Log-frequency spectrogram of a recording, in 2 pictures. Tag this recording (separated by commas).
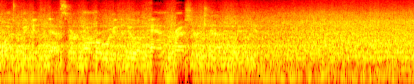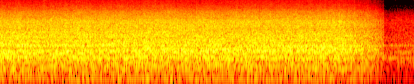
Mechanical fan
